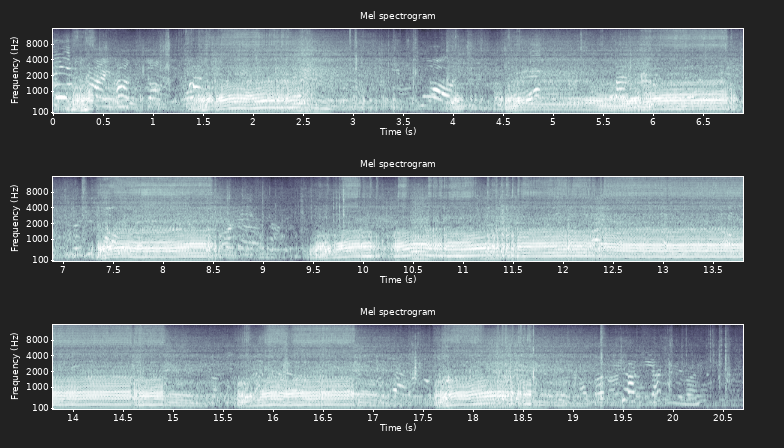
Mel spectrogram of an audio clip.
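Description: Opel Astra GSi rally car's engine revving again and again in rising and falling surges, held high for several seconds in the middle, as the car, stuck off the road in the grass, tries to drive out.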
